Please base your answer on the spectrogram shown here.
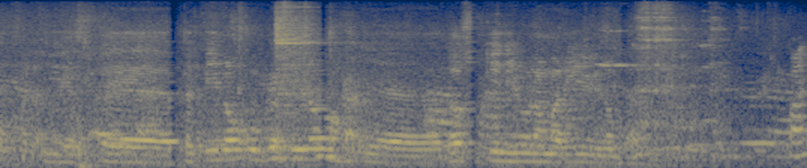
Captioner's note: speaking Spanish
